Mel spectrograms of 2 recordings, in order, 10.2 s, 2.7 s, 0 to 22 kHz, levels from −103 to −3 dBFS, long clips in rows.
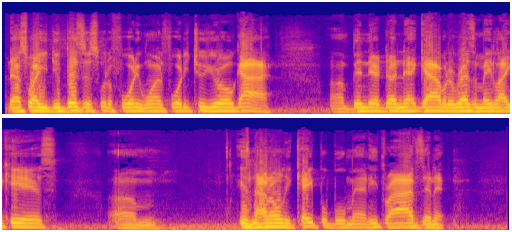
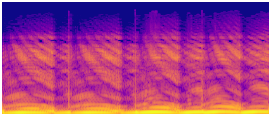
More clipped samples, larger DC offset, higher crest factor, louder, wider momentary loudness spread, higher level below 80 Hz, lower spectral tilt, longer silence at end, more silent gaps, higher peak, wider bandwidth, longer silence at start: neither; neither; about the same, 12 dB vs 8 dB; second, -15 LUFS vs -12 LUFS; first, 12 LU vs 5 LU; second, -44 dBFS vs -12 dBFS; about the same, -7 dB/octave vs -7.5 dB/octave; first, 0.65 s vs 0 s; neither; second, -4 dBFS vs 0 dBFS; first, 12 kHz vs 6.2 kHz; about the same, 0.05 s vs 0 s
